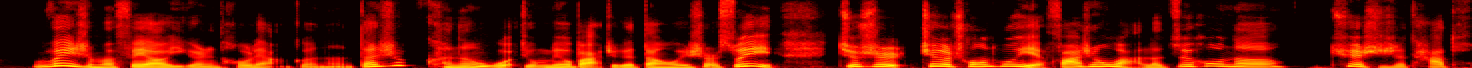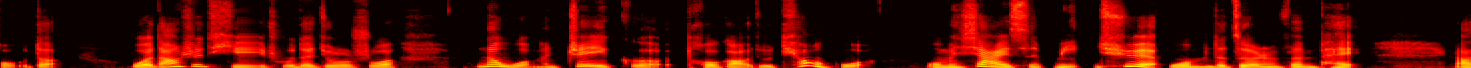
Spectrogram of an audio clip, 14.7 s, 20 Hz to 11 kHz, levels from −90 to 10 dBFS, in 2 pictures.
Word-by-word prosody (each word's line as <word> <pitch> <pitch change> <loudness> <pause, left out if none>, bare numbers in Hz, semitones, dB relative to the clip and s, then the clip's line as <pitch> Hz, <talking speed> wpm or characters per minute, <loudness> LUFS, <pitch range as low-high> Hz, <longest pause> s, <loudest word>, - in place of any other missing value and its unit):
为 375 +10 +6
什 230 - +2
么 190 - +1
非 215 +2 +1
要 205 -1 +5
一 170 - -4
个 170 - -3
人 170 - -5
投 180 -2 -5
2 185 0 -4
个 - - -8
呢？ 250 - -7
但 300 +4 +5
是 - - -6
可 220 - 0
能 215 +8 +4
我 - - +2
就 175 - -5
没 180 +1 -1
有 215 - +4
把 - - +4
这 175 - -6
个 185 - +3
当 190 +1 0
回 175 -2 -1
事 190 - -2
儿， - - -2
所 270 +11 +3
以 290 -11 +3 0.3
就 - - +3
是 290 -3 +4
这 365 - +4
个 330 - +7
冲 305 0 +2
突 340 0 +3
也 280 - +6
发 220 +2 +3
生 300 +4 +5
完 250 -10 +1
了， 180 - -2
最 310 +11 0
后 370 +2 0
呢， 245 -3 +1 0.2
确 335 - 0
实 195 -5 -4
是 210 +2 -4
他 220 +2 -4
投 - - -11
的。 - - -5 0.3
我 190 -2 +3
当 280 - +1
时 300 0 -6
提 200 -7 -5
出 220 +2 -7
的 210 -1 -1
就 205 -1 -3
是 180 -1 -5
说 210 +1 -2 0.4
那 295 +3 +1
我 265 - 0
们 170 - -10
这 255 -2 0
个 165 -2 -7
投 180 - -2
稿 200 +1 -1
就 160 - -6
跳 385 - -3
过， - - -3 0.3
我 185 - -3
们 190 +2 0
下 215 - +4
一 - - +2
次 215 +1 -4
明 175 -7 -3
确 320 - +3
我 180 -2 +1
们 155 0 -5
的 155 - 0
责 165 -1 +1
任 160 - -3
分 160 -1 -2
配， - - -2 0.4
然 - - 0
215 Hz, 335 characters per minute, -23 LUFS, 185-275 Hz, 0.4 s, 个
